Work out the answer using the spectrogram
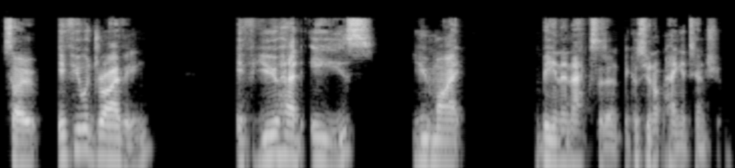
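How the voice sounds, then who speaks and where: A man facilitates an interactive online session, encouraging and affirming, restarting words as he goes. His voice sits in a middle pitch. The sound is dry and close. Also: moderate pace, a bit bright, no room sound. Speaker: workshop facilitator.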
